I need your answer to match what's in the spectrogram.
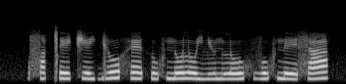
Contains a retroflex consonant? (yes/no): no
